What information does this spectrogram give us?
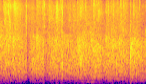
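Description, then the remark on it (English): A crowd of people clapping steadily, a dense, loud wash of applause that holds at an even level throughout with no voices breaking through. “I think a round of applause for problem prevention.”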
